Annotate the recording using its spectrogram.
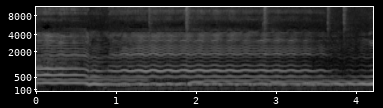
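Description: A singer holds one long sung note with vibrato over soft musical accompaniment.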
